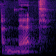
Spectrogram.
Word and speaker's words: Annette: Anyways, her Ravelry name is Annettle, and her name is Annette, which rhymes with Lynette, because my middle name's Lynette, and I don't know where I'm going with that.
